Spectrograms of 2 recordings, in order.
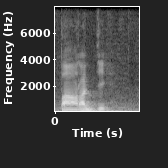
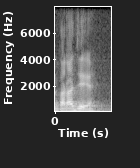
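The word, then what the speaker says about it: ترجي: La'allakum itu di bahasa Arab disebutnya dengan harfut taraji. Ya, taraji. Taraji. Bukan taraje ya. Taraje. Oh iya, apa taraje nih? Taraje bacanya gitu. Bukan, ya. Taraji, harfut taraji.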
